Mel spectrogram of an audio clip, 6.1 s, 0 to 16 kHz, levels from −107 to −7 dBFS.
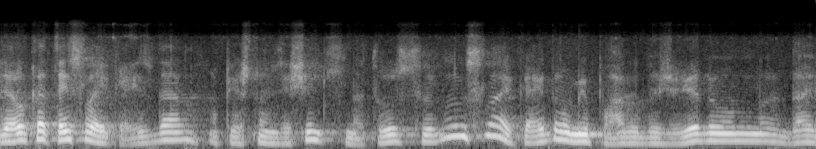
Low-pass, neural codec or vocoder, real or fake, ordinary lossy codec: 7.2 kHz; none; real; Opus, 16 kbps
